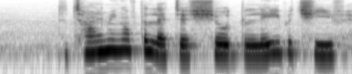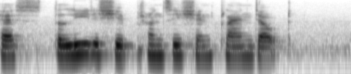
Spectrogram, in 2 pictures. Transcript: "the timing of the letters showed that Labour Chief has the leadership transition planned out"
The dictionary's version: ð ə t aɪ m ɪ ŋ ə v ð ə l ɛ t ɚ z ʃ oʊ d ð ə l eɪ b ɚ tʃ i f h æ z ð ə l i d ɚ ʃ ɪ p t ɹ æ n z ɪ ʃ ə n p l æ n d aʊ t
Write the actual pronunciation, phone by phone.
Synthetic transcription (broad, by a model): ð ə t aɪ m ɪ ŋ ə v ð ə l ɛ t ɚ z ʃ oʊ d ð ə l eɪ b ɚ tʃ i f h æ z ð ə l i d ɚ ʃ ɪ p t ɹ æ n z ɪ ʃ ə n p l æ n d aʊ t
